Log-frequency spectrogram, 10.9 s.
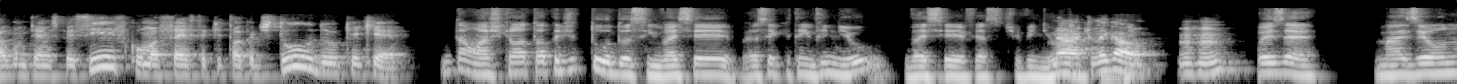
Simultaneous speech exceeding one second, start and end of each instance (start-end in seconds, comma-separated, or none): none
